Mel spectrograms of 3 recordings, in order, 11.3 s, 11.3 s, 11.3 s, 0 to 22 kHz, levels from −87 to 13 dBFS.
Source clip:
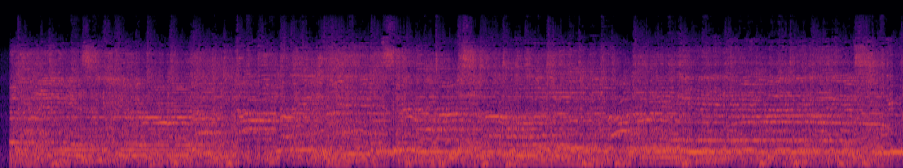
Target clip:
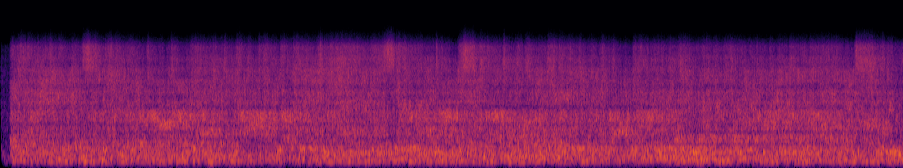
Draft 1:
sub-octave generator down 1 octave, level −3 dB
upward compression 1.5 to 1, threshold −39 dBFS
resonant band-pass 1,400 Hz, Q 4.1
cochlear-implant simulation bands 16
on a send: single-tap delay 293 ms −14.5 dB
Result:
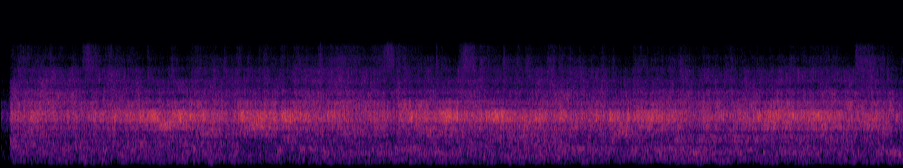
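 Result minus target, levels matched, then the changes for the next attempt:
1,000 Hz band +4.5 dB
remove: resonant band-pass 1,400 Hz, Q 4.1

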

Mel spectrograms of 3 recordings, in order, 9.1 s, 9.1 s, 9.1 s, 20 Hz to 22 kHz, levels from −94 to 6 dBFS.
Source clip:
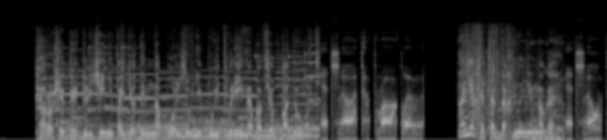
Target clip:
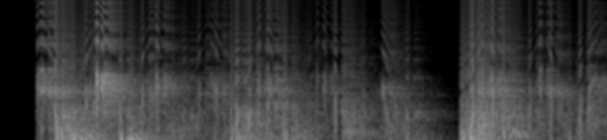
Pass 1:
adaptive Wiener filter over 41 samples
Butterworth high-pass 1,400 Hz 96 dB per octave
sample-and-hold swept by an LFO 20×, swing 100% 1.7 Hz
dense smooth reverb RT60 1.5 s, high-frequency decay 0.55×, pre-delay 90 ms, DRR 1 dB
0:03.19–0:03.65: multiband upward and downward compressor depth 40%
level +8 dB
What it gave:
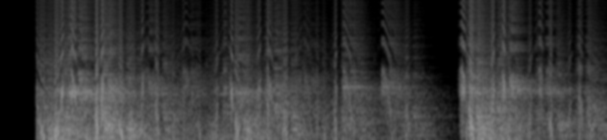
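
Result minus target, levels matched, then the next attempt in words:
sample-and-hold swept by an LFO: distortion +16 dB
adaptive Wiener filter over 41 samples
Butterworth high-pass 1,400 Hz 96 dB per octave
sample-and-hold swept by an LFO 20×, swing 100% 1.2 Hz
dense smooth reverb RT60 1.5 s, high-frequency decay 0.55×, pre-delay 90 ms, DRR 1 dB
0:03.19–0:03.65: multiband upward and downward compressor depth 40%
level +8 dB

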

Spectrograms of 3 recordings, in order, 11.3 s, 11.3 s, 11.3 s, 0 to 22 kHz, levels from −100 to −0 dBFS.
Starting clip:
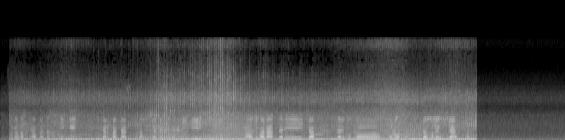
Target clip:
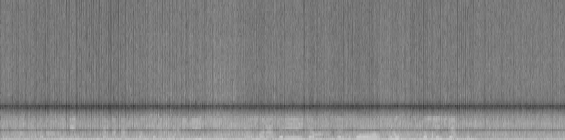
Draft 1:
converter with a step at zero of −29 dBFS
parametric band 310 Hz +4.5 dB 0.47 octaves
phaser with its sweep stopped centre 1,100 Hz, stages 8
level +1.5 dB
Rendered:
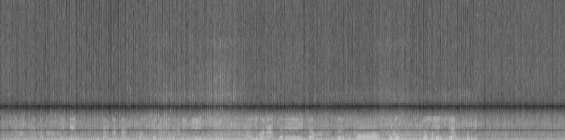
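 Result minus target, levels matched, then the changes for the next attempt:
converter with a step at zero: distortion −5 dB
change: converter with a step at zero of −20.5 dBFS

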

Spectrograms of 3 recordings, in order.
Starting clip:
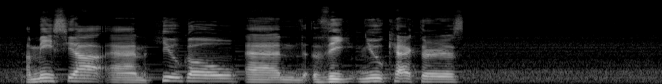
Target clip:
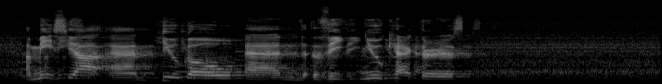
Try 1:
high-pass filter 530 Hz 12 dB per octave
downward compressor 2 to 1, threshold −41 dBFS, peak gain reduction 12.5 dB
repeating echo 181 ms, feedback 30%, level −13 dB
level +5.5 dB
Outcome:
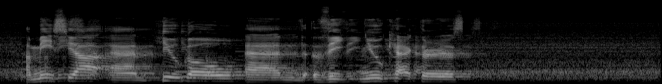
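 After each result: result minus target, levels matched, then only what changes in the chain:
500 Hz band +8.5 dB; downward compressor: peak gain reduction −2.5 dB
change: high-pass filter 1,300 Hz 12 dB per octave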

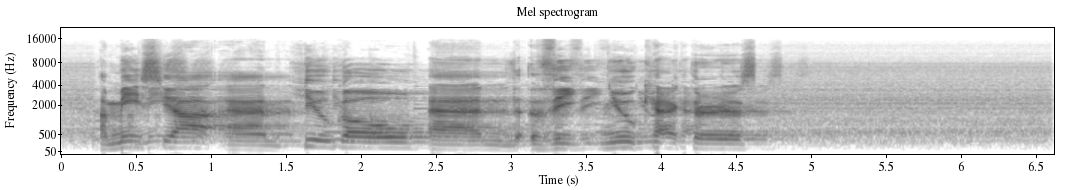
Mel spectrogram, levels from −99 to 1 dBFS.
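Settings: downward compressor: peak gain reduction −3 dB
change: downward compressor 2 to 1, threshold −47.5 dBFS, peak gain reduction 15 dB

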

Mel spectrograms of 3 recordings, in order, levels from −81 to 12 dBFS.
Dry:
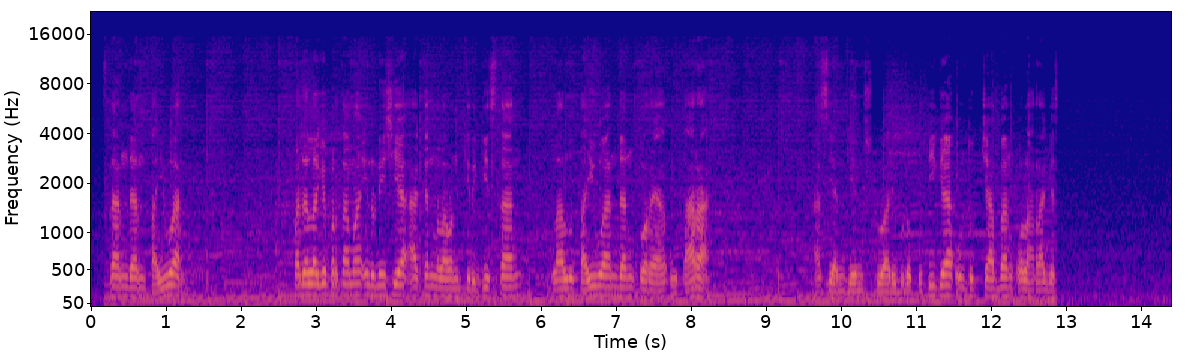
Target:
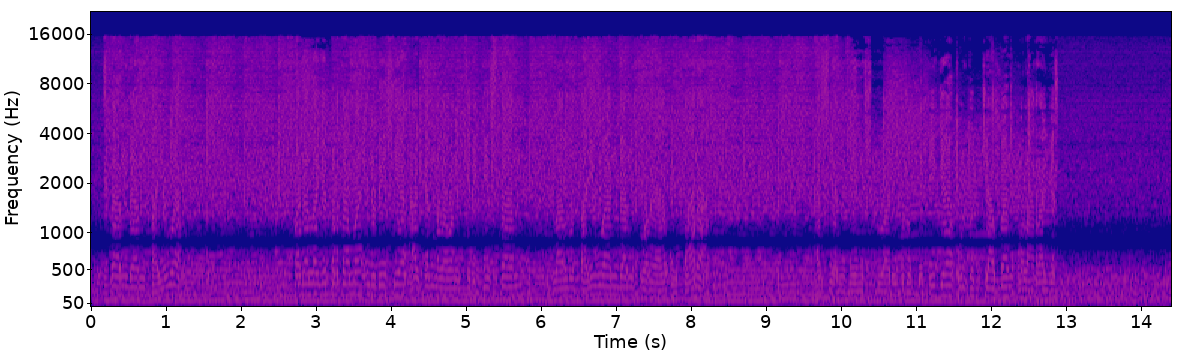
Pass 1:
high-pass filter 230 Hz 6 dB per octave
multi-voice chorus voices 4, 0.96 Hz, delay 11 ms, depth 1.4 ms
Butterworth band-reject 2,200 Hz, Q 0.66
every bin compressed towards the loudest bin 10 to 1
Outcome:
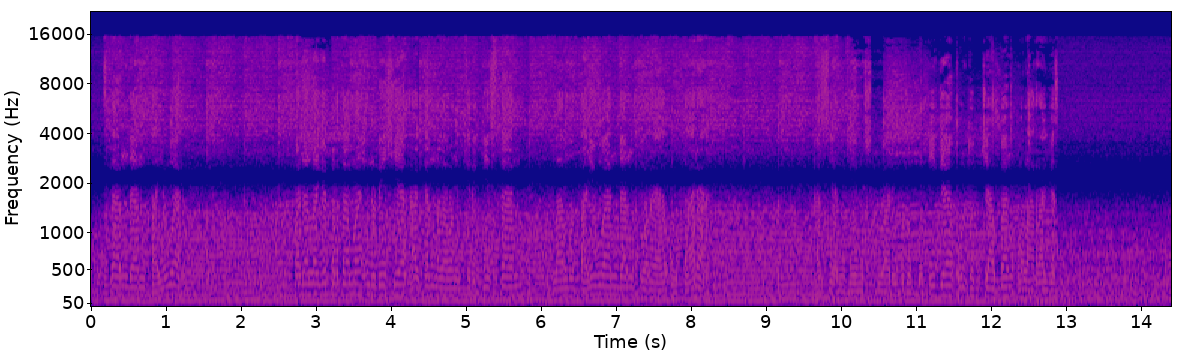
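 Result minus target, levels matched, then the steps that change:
1,000 Hz band +7.0 dB
change: Butterworth band-reject 880 Hz, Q 0.66

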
